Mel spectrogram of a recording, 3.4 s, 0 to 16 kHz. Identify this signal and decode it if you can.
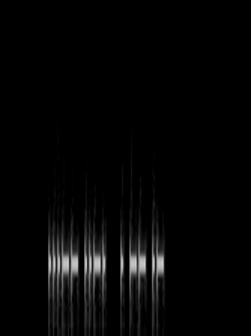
Morse code, heard as a keyed tone, about 40 wpm, 700 Hz. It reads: 3F EMA
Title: Field Day Exchanges Encore - 40wpm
